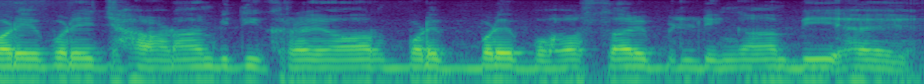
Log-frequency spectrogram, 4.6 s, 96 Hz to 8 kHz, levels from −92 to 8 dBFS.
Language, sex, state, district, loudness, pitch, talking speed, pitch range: Hindi, male, Maharashtra, Mumbai Suburban, -20 LUFS, 120 Hz, 195 wpm, 115-120 Hz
